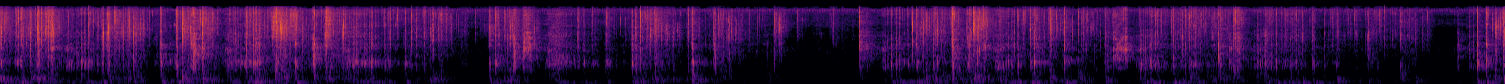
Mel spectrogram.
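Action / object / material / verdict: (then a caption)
scrape / bar of soap carved with a blade / soap / none. A utility knife blade carves a solid, dry white Olivia soap bar with an orange core into chunky, crumbly shavings. The result is a dense run of crisp, bright crunching and crackling scrapes, with short quieter pauses between strokes.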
